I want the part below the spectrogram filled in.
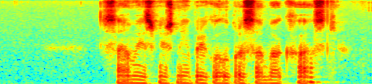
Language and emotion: Russian, neutral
